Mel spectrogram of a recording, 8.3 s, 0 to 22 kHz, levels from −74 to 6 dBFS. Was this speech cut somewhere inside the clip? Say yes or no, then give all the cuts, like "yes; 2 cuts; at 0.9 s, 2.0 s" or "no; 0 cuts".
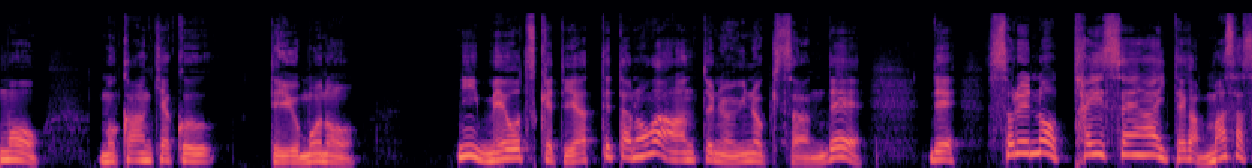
no; 0 cuts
